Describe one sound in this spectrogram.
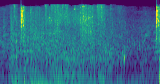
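Bullets splash into water.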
